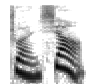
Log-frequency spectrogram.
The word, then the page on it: 转向: zhuàn xiàng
